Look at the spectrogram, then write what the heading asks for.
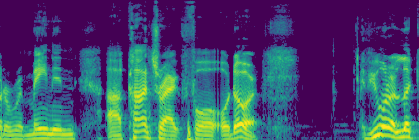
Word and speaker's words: Odor: ragnard odor it's spelled o d o r odor but it's pronounced odor but uh either way you know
